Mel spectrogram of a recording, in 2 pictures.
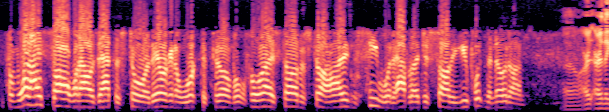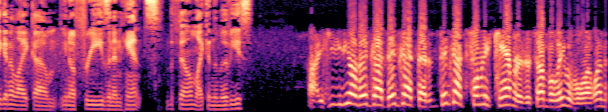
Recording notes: Prank Phone Calls Collection.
